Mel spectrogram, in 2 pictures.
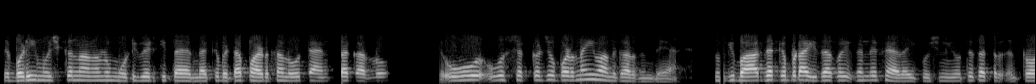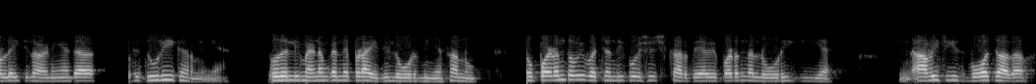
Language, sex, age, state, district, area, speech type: Punjabi, female, 45-60, Punjab, Ludhiana, urban, conversation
